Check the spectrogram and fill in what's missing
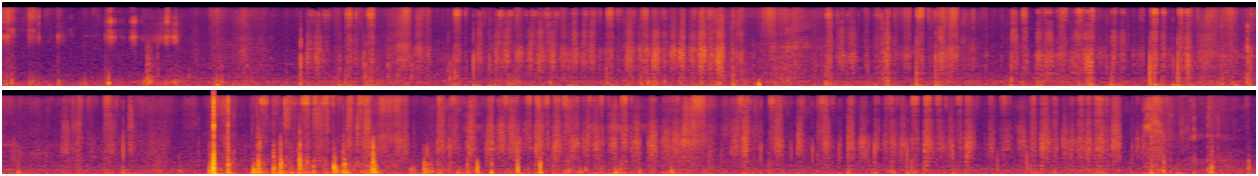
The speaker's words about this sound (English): I'm gonna hear all those pencils.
